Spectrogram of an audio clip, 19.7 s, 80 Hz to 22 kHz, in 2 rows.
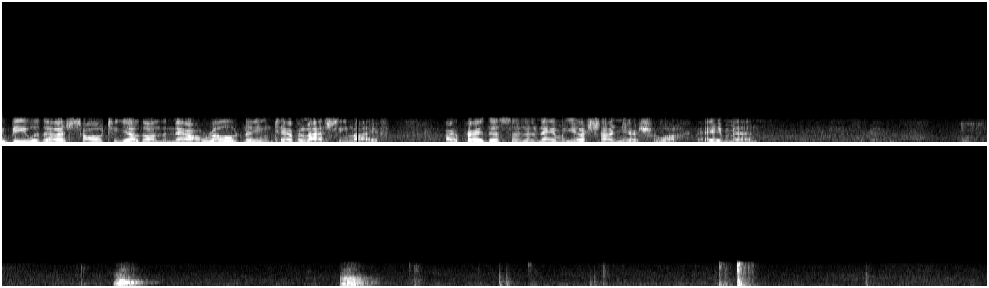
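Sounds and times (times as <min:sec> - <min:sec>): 
speech: 0:00.0 - 0:07.7
dog barking: 0:11.0 - 0:11.5, 0:13.2 - 0:13.7.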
